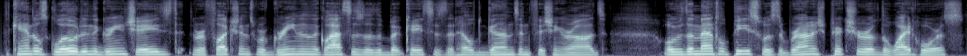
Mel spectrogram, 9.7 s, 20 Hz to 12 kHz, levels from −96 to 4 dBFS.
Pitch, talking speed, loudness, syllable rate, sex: 140 Hz, 215 wpm, -19 LUFS, 5.9 syllables/s, male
